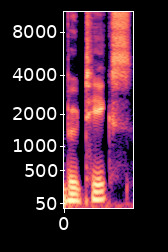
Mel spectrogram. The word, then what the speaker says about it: boutique: Those are often called boutiques. Listen to the sounds. Long uh long e. Silent e. Yeah. Boutique.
